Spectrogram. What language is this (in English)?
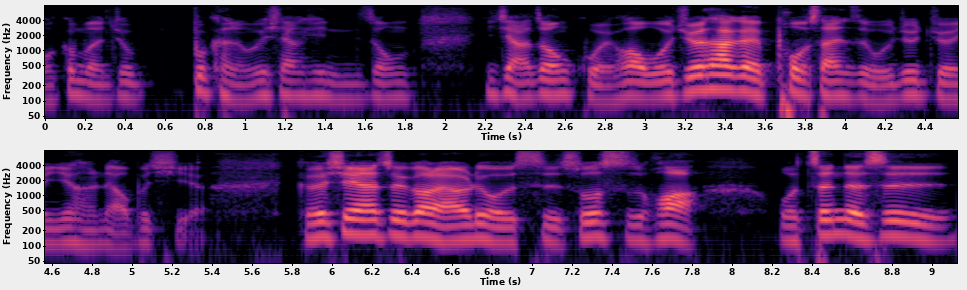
Chinese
